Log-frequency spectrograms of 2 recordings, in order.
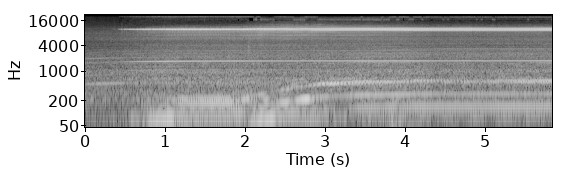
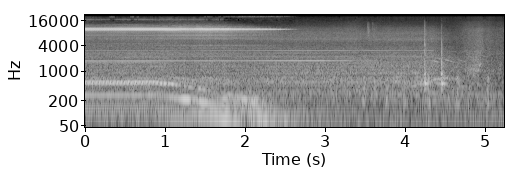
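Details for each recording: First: New three-phase motor for Myford ML7 lathe on 2.2 kW 220V VFD, jogged in forward/reverse: motor hum climbs smoothly in pitch then settles to an even tone under faint high drive whine, fan on; runs normally. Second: Myford ML7 lathe's new 1400 RPM 4-pole three-phase motor on a 2.2 kW 220V single-phase VFD, straight out of the box, not yet set to the motor: high piercing whine with stepped tones falling away as the motor runs down.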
